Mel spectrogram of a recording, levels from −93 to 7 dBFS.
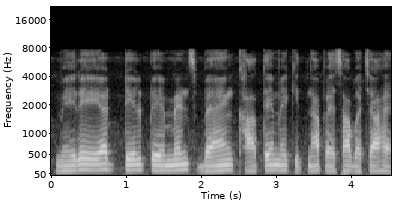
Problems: none marked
